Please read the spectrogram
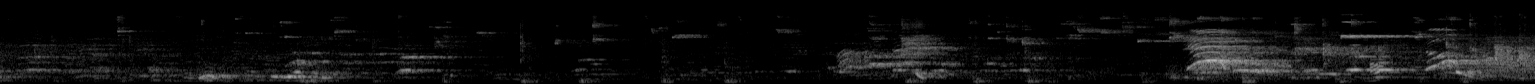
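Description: Basketball being dribbled on a sports-hall floor, a thud roughly every two-thirds of a second, echoing in the large hall, with short high squeaks scattered through. Voices call out loudly about halfway through and again near the end.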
